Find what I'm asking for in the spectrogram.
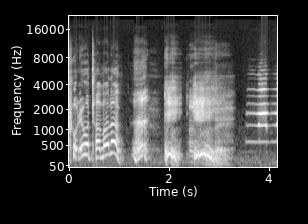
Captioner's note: clears throat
